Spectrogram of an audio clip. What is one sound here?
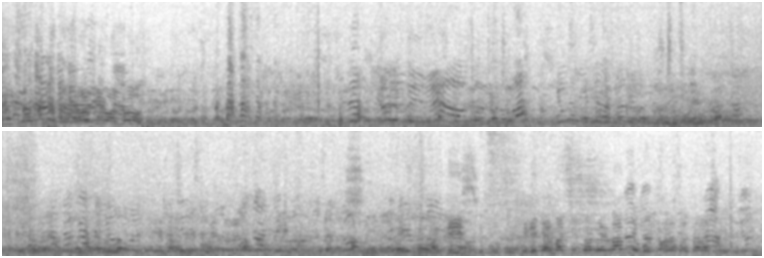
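Players shout and call to each other outdoors across an open field.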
